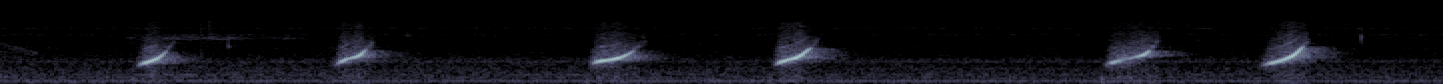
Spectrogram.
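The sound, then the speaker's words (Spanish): A person whistles a series of six short, rising chirps at steady intervals, mimicking the call of a small creature at a water tank in a garden. The whistles are clear, with no talking and only faint background hum. “Y yo le pito a un bichito, que no sé qué bichito es, pero me contesta.”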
